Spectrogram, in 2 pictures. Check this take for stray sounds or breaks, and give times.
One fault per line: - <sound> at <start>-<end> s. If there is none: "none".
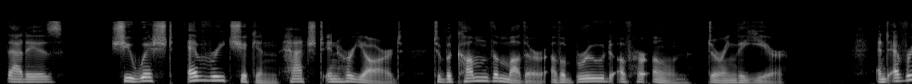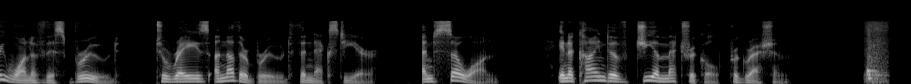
- whoosh at 17.8-18.0 s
